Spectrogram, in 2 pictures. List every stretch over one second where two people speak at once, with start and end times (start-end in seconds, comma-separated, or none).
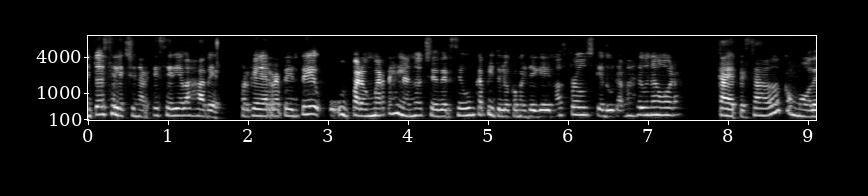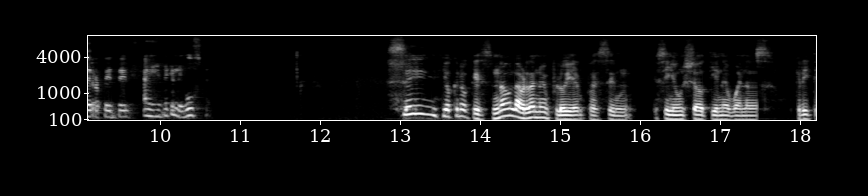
none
